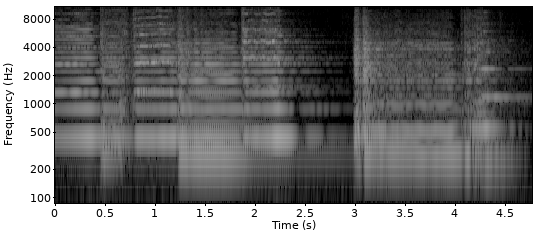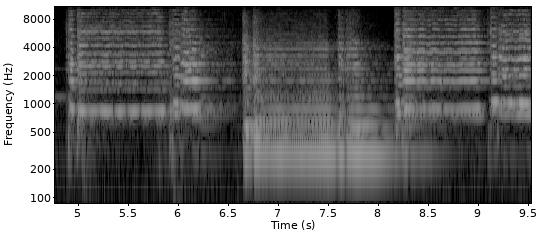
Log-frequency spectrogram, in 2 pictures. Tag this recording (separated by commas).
Violin, Musical instrument, Music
